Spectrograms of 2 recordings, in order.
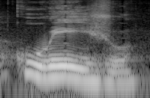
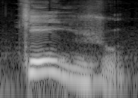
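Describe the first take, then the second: First: A 'u' sound is heard after the k. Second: No 'u' sound is heard after the k. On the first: The speaker calls it wrong. "A gente não fala coejo" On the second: The speaker calls it right. "a gente fala queijo"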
